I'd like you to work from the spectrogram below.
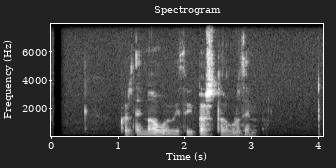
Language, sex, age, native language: Icelandic, male, 11, Icelandic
